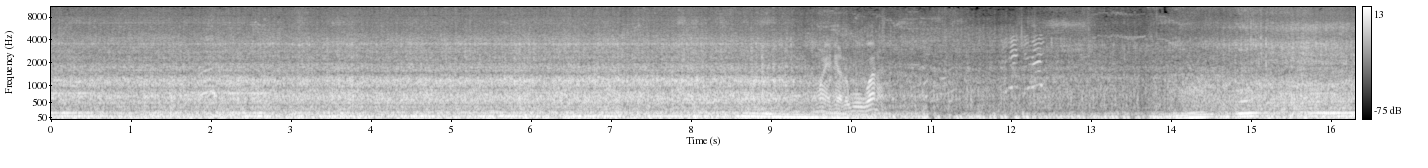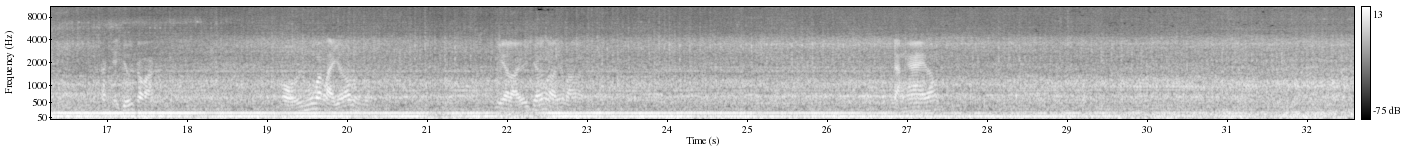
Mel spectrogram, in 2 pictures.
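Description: Diesel engine of a rice-field machine running steadily. A little before the midpoint it slows with a falling pitch and goes quieter, then revs back up a few seconds later and runs steady again.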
